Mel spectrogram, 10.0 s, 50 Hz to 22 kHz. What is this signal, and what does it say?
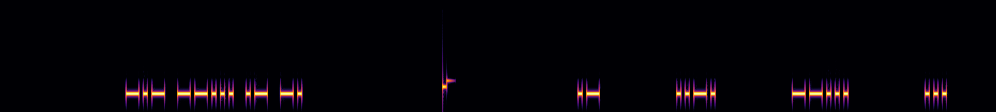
Morse code, heard as a keyed tone, about 28 wpm, spaced as for 14 wpm, 700 Hz. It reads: K7AN AF7S
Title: USA Call Signs - 4 Characters - 6x Character Spacing - 28wpm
